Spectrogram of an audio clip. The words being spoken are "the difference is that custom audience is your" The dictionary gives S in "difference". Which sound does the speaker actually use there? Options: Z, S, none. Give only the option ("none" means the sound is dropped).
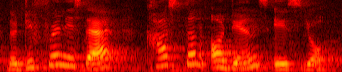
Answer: none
